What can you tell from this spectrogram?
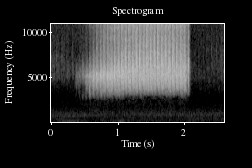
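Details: Chorthippus biguttulus recorded at Hanfeld, Germany, 19 September 2021: a single dry, buzzing stridulation phrase of about one and a half seconds, rising in loudness at the start then holding steady with rapid rhythmic pulses before stopping abruptly; background silent.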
